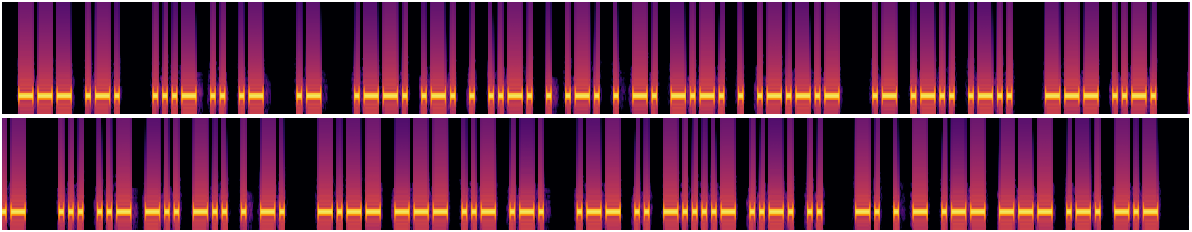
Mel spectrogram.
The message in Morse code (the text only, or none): OR VIA A PREFERENCE. ALL OF A SUDDEN YOUR WI-FI NETWORK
